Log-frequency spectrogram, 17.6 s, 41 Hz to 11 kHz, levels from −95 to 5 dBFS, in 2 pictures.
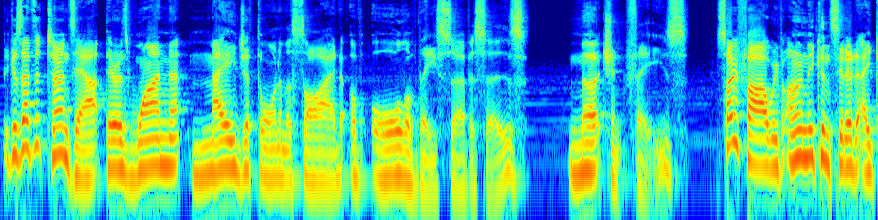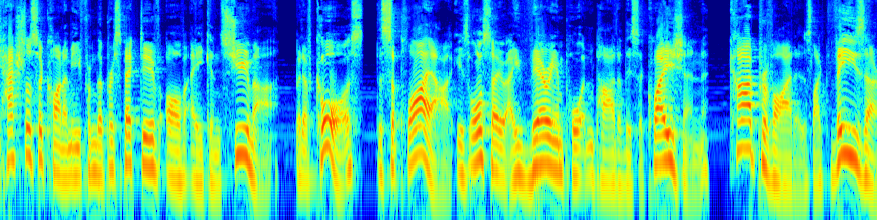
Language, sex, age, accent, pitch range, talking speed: English, male, 30-49, Australian, 125-175 Hz, 180 wpm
